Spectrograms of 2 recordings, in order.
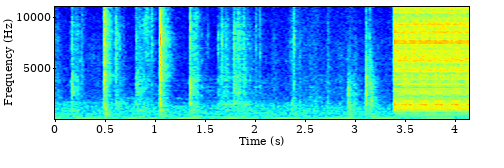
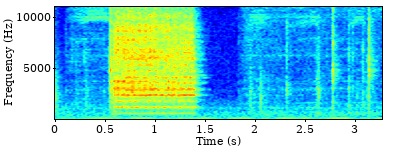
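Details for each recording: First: Fostex D10 DAT deck showing Error 02: loading motor whirs about three seconds then quits amid scattered clicks; tape loading cycle not completing, cam gear under inspection. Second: Fostex D10 studio DAT master recorder showing Error 02, during repair after the loading mechanism was checked by turning the loading pulley: brief whirring motor run, then light clicks and ticks as the transport threads; the loading cycle sounds normal and complete.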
